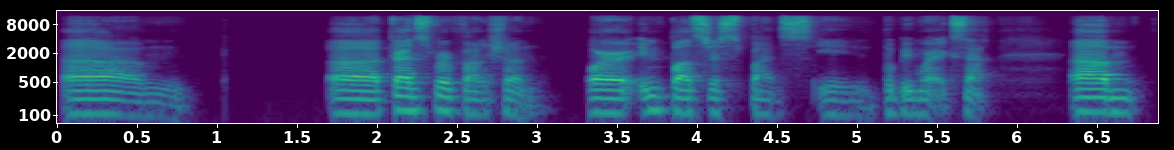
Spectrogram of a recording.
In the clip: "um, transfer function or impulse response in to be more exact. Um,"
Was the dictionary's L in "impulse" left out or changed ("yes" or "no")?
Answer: no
